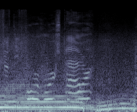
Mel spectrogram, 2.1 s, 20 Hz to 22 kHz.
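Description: Can-Am Maverick X3's turbocharged three-cylinder engine running hard on the track, its pitch steady, then dipping sharply about one and a half seconds in as the throttle comes off, then climbing again.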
